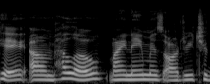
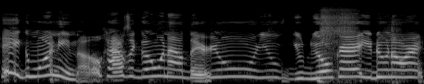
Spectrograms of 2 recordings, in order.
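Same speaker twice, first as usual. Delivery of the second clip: put-on Indiana accent, pitched way up; 10 semitones higher than usual. Imitating how everybody in Indiana greets people: Indiana accent. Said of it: "they got, like, accents and stuff".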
